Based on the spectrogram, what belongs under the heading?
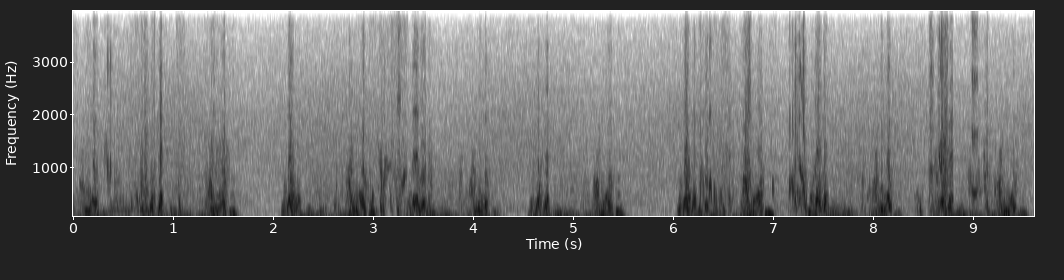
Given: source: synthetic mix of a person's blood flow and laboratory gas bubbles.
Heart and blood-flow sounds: Doppler ultrasound of blood flow; precordium
0.00-0.07 s: bubbles
0.31-0.82 s: bubbles
1.03-1.12 s: bubbles
1.31-1.58 s: bubbles
2.95-3.35 s: bubbles
3.51-3.62 s: bubbles
6.23-6.59 s: bubbles
6.67-6.88 s: bubbles
6.96-7.04 s: bubbles
7.15-7.45 s: bubbles
8.42-8.78 s: bubbles
8.94-9.25 s: bubbles
From the record:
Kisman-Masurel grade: 232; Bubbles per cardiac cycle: several, 3 to 8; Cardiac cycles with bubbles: 50 to 99%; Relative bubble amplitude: moderate (0.250 to 0.450); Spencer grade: 3 (all of the cardiac periods contain showers or single bubble signals, but not dominating or overriding the cardiac motion signals); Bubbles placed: anywhere in the cardiac cycle

